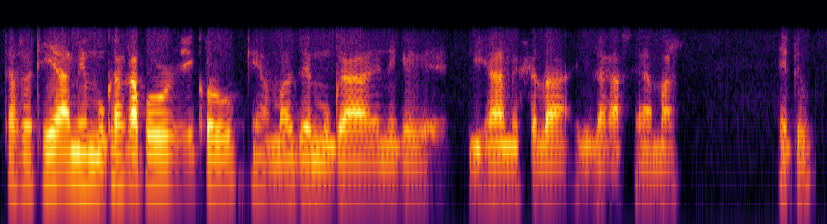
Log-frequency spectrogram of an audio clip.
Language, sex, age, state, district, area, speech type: Assamese, female, 60+, Assam, Morigaon, urban, conversation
